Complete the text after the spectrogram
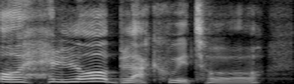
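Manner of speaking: put-on clumsy, slow German doctor accent. Retelling a movie scene from Civil War, imitating the German doctor's accent. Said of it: "I don't like his accent".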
